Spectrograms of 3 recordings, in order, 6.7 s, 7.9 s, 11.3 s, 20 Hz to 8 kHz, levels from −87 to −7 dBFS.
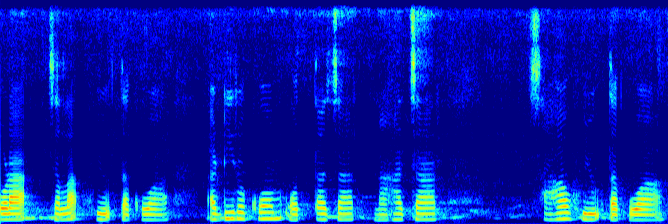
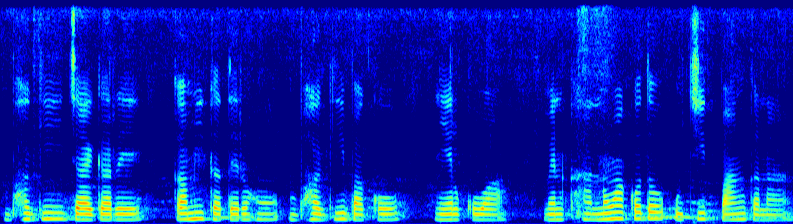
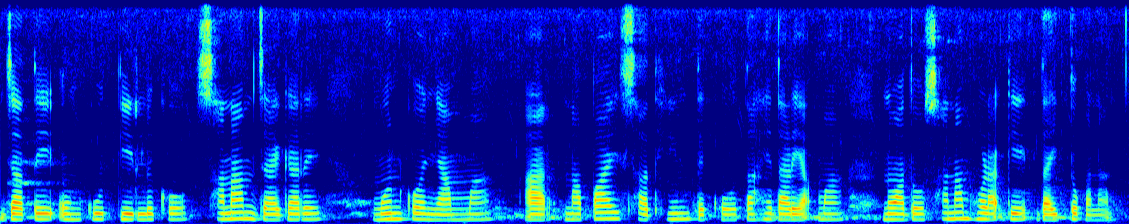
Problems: background sounds at intervals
